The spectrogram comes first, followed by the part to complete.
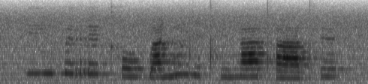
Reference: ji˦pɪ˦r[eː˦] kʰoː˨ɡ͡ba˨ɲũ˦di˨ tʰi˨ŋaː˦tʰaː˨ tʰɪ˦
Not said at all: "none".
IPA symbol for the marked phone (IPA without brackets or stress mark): e˦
